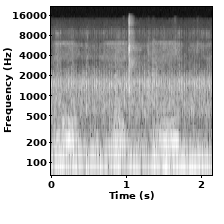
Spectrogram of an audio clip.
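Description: Metal tweezers click faintly.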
